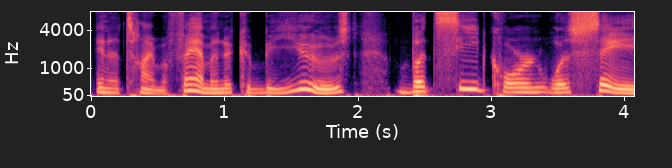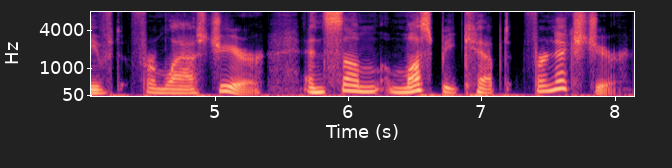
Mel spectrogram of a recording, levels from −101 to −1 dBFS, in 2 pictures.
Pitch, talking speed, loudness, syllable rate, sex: 160 Hz, 185 wpm, -20 LUFS, 3.8 syllables/s, male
